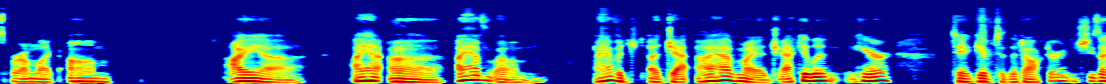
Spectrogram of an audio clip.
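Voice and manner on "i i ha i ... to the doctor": whispered voice. Retelling asking at a crowded clinic desk: retelling a whisper. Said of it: "And I'm trying to whisper".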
